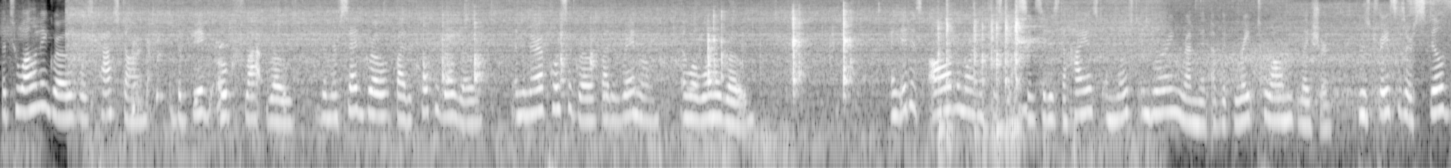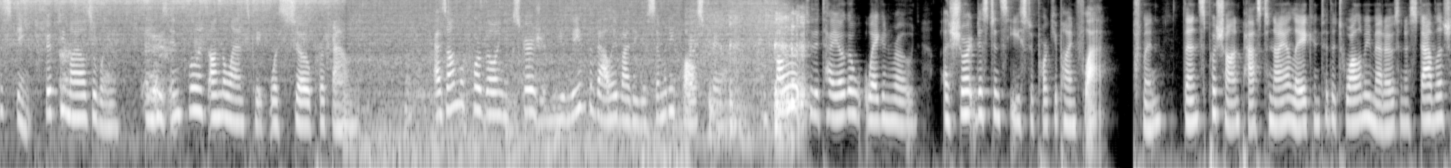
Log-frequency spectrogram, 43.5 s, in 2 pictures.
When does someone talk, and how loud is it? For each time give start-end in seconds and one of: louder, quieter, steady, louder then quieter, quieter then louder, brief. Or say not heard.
0.0-11.3 steady
13.3-27.2 steady
28.2-43.5 steady.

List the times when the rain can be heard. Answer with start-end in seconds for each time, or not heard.
0.0-33.6.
